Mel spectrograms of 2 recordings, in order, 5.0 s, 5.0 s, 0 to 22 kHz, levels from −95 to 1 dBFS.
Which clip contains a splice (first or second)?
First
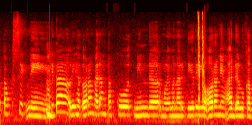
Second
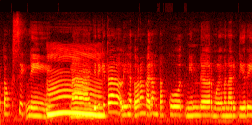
first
